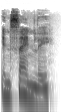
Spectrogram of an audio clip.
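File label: "insanely", British English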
